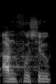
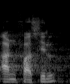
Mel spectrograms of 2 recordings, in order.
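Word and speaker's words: أنفس: saja di sini ditulis anfusil kutub saya baca anfasil kutub karena maknanya kitab ter baik Kalau kitab terbaik bacanya bukan anfus tapi apa anfas ya nanti kamu debat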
